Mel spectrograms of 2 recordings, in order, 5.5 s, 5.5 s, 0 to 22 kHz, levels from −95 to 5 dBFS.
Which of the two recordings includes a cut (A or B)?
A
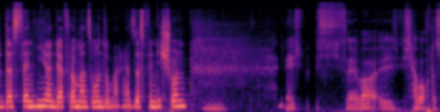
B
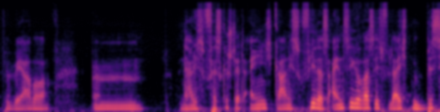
A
